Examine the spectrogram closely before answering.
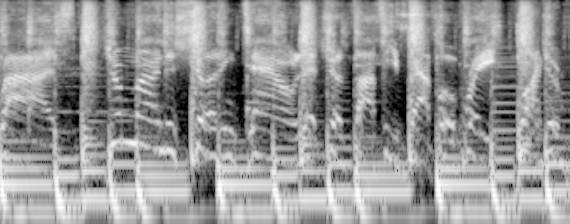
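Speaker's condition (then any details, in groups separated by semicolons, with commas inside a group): No condition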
